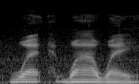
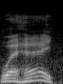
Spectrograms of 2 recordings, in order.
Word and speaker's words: Huawei: to move it over it's not pronounced wet Huawei it's pronounced where hey I'm sorry Dave I'm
